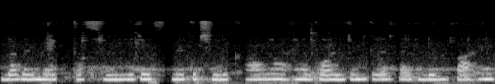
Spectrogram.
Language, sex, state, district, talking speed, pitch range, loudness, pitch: Hindi, female, Punjab, Fazilka, 170 wpm, 225-235 Hz, -13 LUFS, 230 Hz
